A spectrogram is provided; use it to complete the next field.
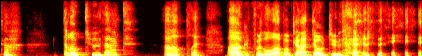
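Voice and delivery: put-on desperate, helpless pleading and begging. Retelling a movie scene where a helpless man begs her: imitating someone begging. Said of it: "He's begging her".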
